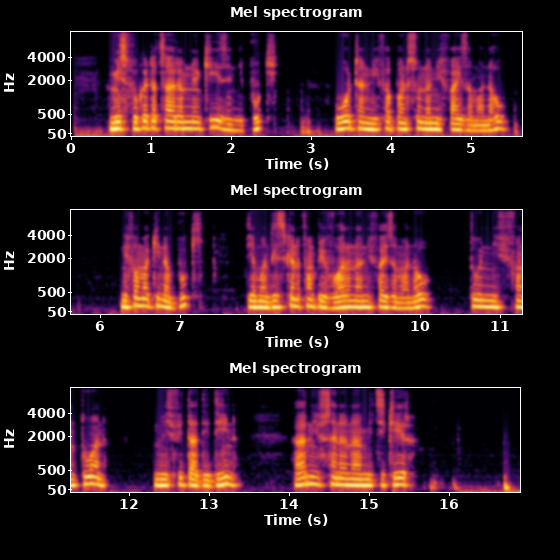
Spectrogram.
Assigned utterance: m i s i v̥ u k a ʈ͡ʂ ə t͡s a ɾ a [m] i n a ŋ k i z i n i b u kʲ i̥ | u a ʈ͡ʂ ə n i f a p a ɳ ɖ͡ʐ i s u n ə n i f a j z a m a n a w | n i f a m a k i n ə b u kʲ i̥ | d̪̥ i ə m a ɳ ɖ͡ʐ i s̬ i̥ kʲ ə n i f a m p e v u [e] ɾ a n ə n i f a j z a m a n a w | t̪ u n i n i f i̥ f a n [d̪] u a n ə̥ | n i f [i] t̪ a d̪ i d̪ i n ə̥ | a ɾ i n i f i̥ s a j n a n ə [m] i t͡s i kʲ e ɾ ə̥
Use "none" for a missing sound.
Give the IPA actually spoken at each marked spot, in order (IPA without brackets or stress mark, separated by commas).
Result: m, a, t̪, i, m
